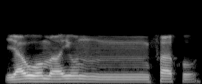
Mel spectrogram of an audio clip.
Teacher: নুন সাকিনের আওয়াজকে নাকে তুলে একালি পরিমাণ গণ্য করে পড়তে হবে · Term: ইকফার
